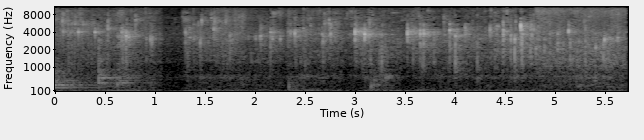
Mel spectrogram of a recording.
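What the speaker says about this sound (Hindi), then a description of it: "अब हम तेल में आंवले को थोड़ी देर भून लेंगे ताकि आंवले में जो भी नमी होगी वो" Amla (Indian gooseberries) fry in hot oil as pickle is being prepared, giving a quiet but continuous crackling sizzle with brief bright pops and a short dip in the middle, heard without speech.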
